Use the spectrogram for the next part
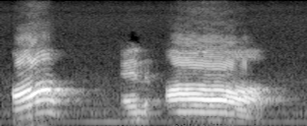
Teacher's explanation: two of them are semi-rounded one is unrounded a and a these are semi-rounded half rounded and they are back vowels at the same time LAX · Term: low back vowels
